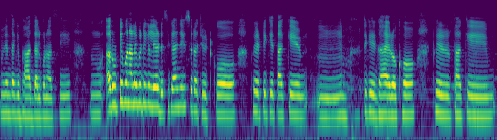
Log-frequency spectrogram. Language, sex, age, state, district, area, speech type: Odia, female, 18-30, Odisha, Bargarh, rural, spontaneous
